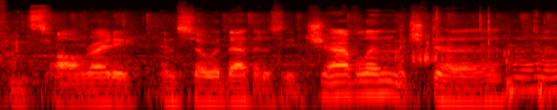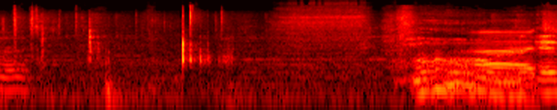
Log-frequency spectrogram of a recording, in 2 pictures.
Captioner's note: pained inhale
